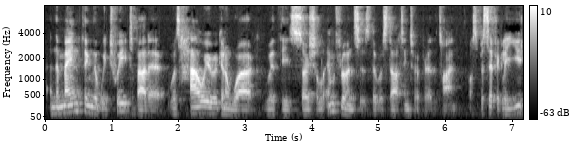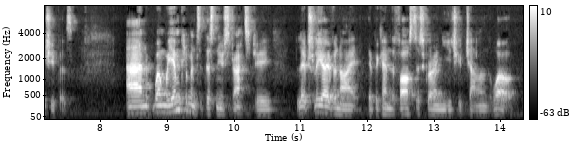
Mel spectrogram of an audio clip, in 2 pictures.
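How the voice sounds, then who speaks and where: A man with a low-pitched, bright and forceful voice presents like a company founder announcing a product. His delivery is rehearsed, with emphatic sentence openings that tail off softly at the ends. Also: a little fast, vocal fry.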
